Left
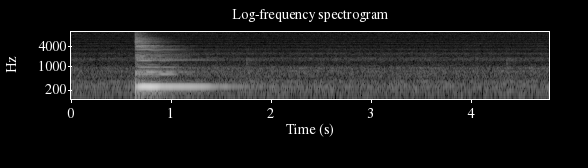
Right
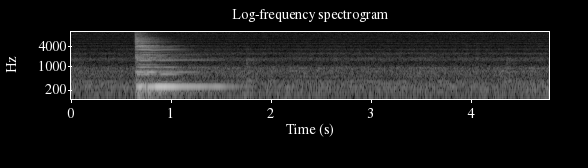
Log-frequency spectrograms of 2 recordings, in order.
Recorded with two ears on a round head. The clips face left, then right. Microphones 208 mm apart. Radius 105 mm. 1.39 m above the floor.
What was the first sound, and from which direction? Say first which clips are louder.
Dishes clattering: left 6 dB; 40° left (ahead or behind).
